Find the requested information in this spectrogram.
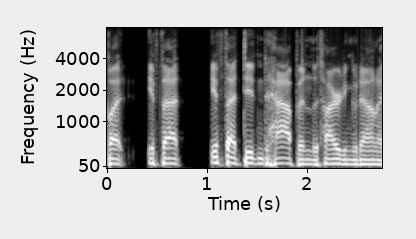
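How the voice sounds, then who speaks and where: Very deep and low, a man's voice with a slight Canadian accent rushes along at a very fast pace in a dry, close recording with no echo. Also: quiet background. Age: older. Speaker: motorsport podcast co-host, sim racing league member. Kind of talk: casual chat. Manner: animated, conversational.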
